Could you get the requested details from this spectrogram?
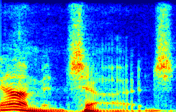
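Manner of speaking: dry, hushed, low sarcasm, almost under the breath. A co-host announces being in charge, sarcastic.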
